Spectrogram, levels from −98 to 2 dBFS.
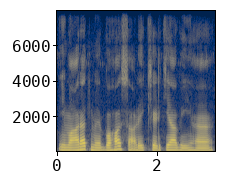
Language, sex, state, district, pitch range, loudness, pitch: Hindi, male, Jharkhand, Garhwa, 125-140 Hz, -18 LUFS, 135 Hz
